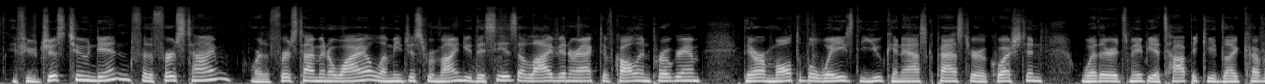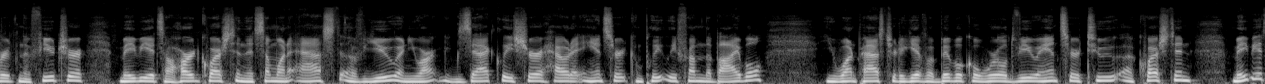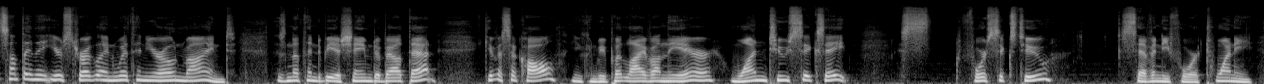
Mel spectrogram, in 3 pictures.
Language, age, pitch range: English, 40-59, 145-180 Hz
